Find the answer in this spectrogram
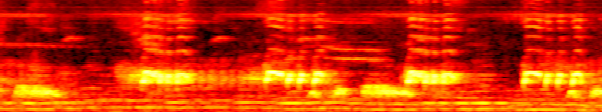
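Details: Local zebra dove singing a deep, dense master song: low soft coos each followed by a quick rolling trill, about four phrases roughly every one and a half seconds, with a low hum underneath.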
